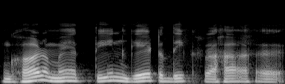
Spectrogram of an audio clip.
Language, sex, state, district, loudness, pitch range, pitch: Hindi, male, Haryana, Jhajjar, -17 LUFS, 135-155 Hz, 145 Hz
